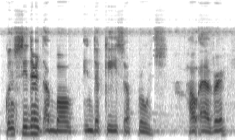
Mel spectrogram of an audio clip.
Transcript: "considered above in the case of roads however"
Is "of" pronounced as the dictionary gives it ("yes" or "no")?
no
